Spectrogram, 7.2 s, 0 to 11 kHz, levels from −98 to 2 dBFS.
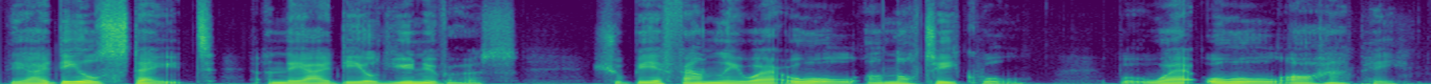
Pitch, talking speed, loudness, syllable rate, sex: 110 Hz, 175 wpm, -20 LUFS, 5.7 syllables/s, male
